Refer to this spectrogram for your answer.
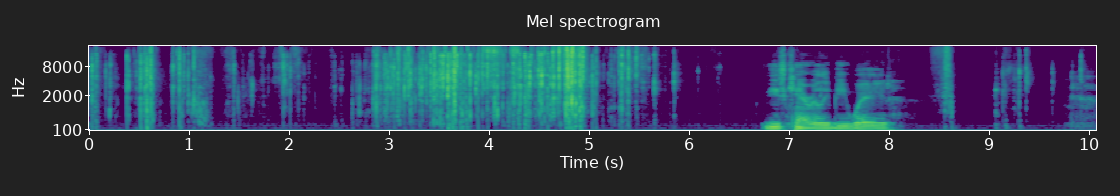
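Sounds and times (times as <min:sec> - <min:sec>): foil wrapper crinkling: 0:00.0 - 0:05.9.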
